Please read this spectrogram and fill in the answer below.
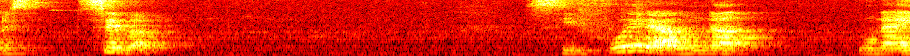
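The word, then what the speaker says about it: Zimmer: set para la Z la Z en en alemán siempre se pronuncia T T ts por ejemplo la palabra sema sema sema significa habitación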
